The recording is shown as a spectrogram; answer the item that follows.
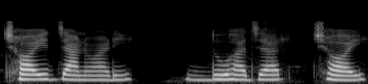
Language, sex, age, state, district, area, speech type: Bengali, female, 30-45, West Bengal, Hooghly, urban, spontaneous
